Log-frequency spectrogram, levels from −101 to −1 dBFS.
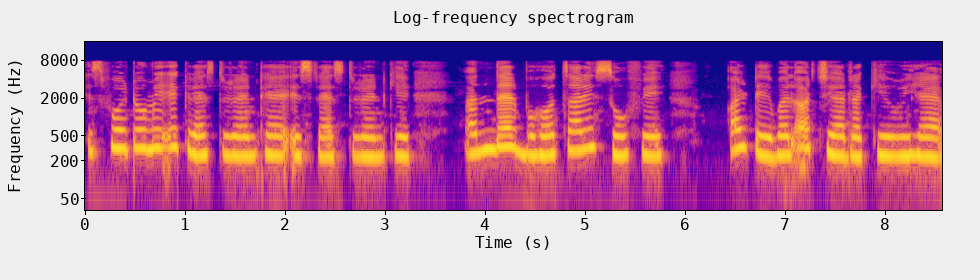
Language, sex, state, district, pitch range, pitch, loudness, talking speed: Hindi, female, Jharkhand, Ranchi, 240-295 Hz, 250 Hz, -15 LUFS, 140 wpm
